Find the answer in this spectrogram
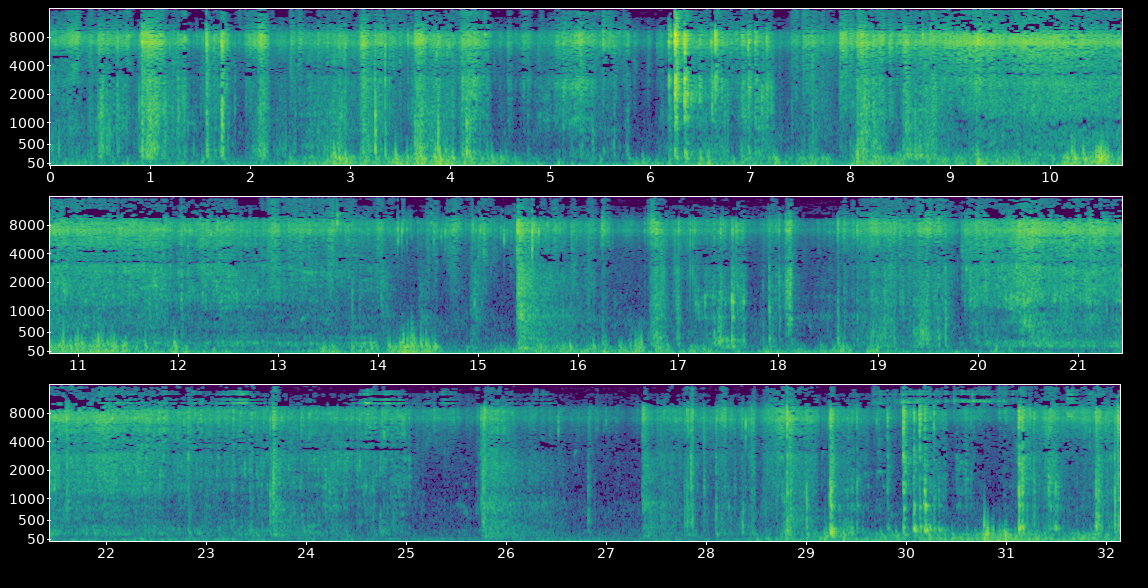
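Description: Goats bleating now and then, with footsteps in snow and a plastic tub being handled.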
